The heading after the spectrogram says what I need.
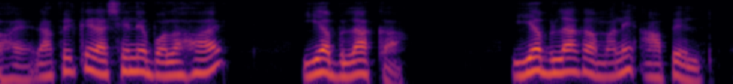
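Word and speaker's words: яблоко: আপেলকে রাশিয়ানে বলা হয় ইয়াবলাকা। ইয়াবলাকা মানে আপেল। দেখুন আমি এখানে রাশিয়ানটা ভেঙে দিচ্ছি। এটা হলো ওয়াই, এটা বলা হয় ইয়া, এটা বলা হয় বি এল এ কে এ, ইয়াবলাকা।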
